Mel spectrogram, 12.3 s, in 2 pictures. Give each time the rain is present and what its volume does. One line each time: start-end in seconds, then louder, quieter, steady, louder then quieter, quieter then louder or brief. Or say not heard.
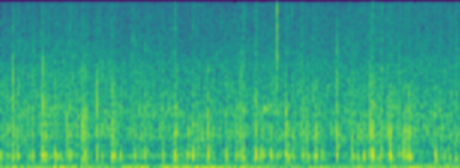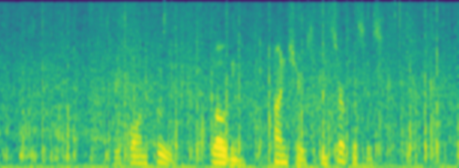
0.0-12.2 steady.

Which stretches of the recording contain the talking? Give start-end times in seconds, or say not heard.
7.6-11.2.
